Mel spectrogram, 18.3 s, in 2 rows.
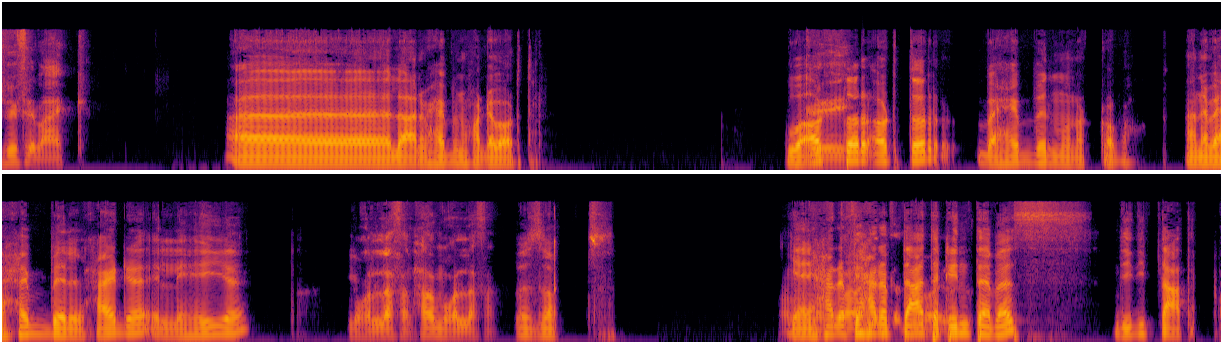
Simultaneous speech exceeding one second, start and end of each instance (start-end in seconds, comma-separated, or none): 15.0-16.3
